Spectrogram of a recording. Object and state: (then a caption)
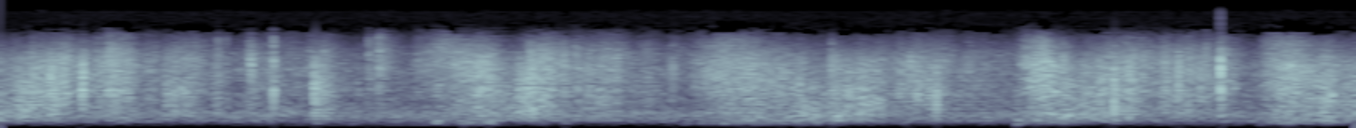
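Crumbled dry soap being crunched by hand. Hands grab, squeeze and crunch a pile of white crumbled dry soap powder and chunks on a table with fingertips and palms. A dense, continuous crackling crunch runs throughout, bright and hissy with almost no low end, and small sharper snaps poke out of the steady texture.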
